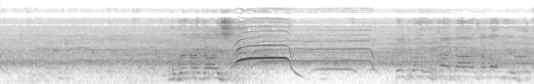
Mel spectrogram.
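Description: A large crowd cheers in a big echoing arena.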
